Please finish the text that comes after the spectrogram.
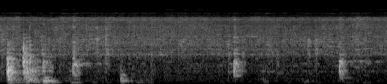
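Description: Chopped onions sauté in a hot pan with green chillies, giving a steady close sizzle broken by a few sharp scrapes and stirring knocks, with no voices.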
